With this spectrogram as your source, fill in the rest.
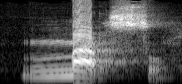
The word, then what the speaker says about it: marzo: Ici, vous allez prononcer le R roulé car il est à la fin du mot décomposé. Mar. Brr. Pour bien prononcer le R roulé en espagnol, placez votre langue au milieu du palais et ensuite laissez passer l'air doucement. Brr.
